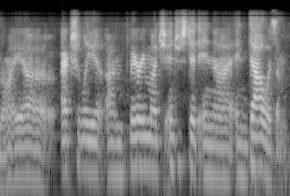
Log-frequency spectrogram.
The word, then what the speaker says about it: Taoism: I'm very much interested in Taoism, Taosim. Spelled with a T, but it sounds like a D.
